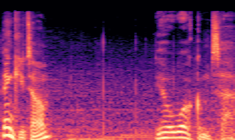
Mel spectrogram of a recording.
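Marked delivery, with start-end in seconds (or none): 1.5-2.3 put-on soft, quiet, older butler voice. Voicing Tom replying after being thanked, Tom's older butler voice. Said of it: "It's more like a butler sound".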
